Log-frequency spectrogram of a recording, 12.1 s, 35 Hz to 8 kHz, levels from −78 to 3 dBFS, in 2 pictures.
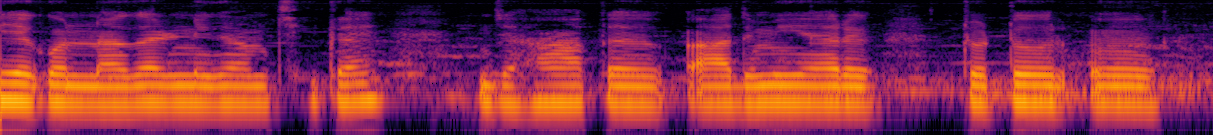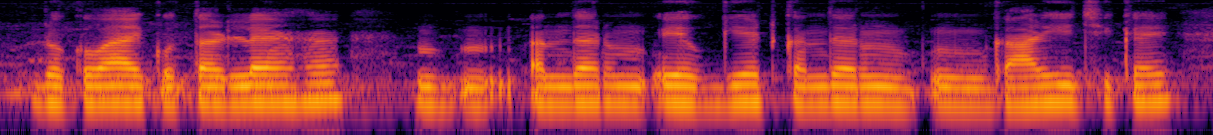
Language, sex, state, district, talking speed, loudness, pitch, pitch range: Maithili, male, Bihar, Begusarai, 105 wpm, -19 LUFS, 125 Hz, 125-130 Hz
